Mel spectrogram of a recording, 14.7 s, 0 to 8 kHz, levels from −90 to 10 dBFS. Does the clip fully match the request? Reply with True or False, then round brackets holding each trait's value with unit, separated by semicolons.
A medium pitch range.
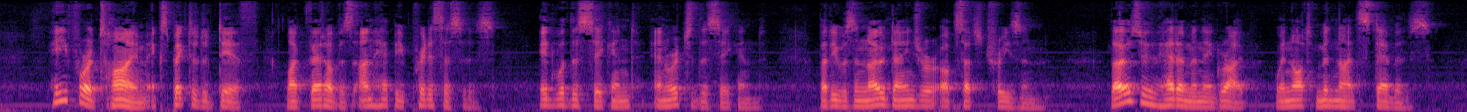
True (3.4 semitones)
